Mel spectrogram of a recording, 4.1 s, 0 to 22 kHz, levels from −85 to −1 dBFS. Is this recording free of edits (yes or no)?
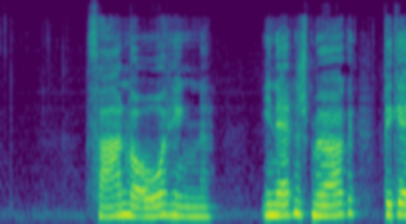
yes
